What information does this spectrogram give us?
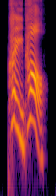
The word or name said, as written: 配套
